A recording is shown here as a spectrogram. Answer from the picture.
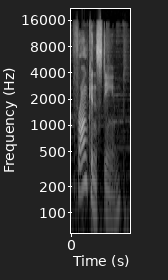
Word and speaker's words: Frankenstein: The idea of a man named Frankenstein who insists the name is pronounced Fronkensteen and who lectures at an American medical school and tries very hard to be taken seriously.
